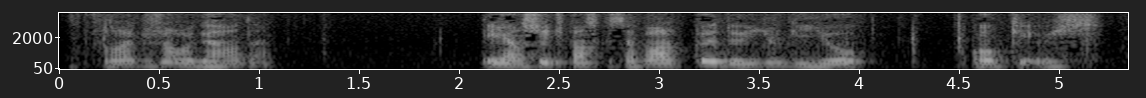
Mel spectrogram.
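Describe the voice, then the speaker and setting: A man's voice: fairly high pitch, fairly even intonation, moderate pace, mellow. A man casually narrating as he opens card packs and flips through magazines, keeping up a chatty running commentary. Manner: chatty running commentary while flipping pages. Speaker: card-opening vlogger. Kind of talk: casual unboxing chat.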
